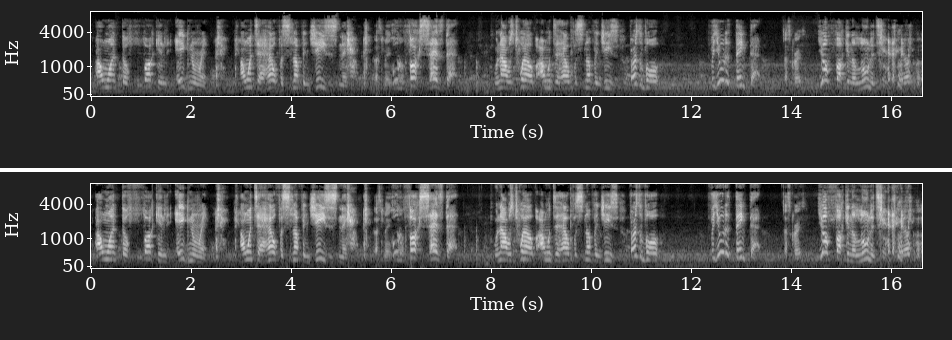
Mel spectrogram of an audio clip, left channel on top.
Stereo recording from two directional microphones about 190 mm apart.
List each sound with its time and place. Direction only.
0.1 s speech: 30° right (ahead or behind)
12.4 s speech: 30° right (ahead or behind)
